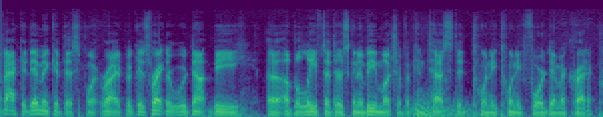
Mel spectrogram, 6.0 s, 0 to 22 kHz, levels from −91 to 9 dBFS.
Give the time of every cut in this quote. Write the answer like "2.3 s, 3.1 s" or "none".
1.6 s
